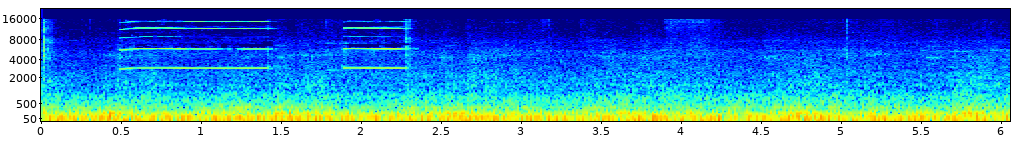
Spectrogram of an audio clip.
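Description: Two high electronic beeps, a longer one about half a second in and a short one about two seconds in, over a steady low background rumble.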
